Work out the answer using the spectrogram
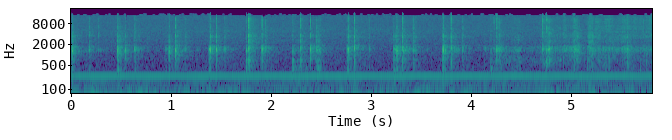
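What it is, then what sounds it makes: Kraft paper snack pouch. Long nails tap the front panel of a kraft paper snack pouch held upright and partly filled with dried mulberries. The result is a quick, irregular run of light, papery clicks with a faint crinkle, all at a quiet level over a steady low hum.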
